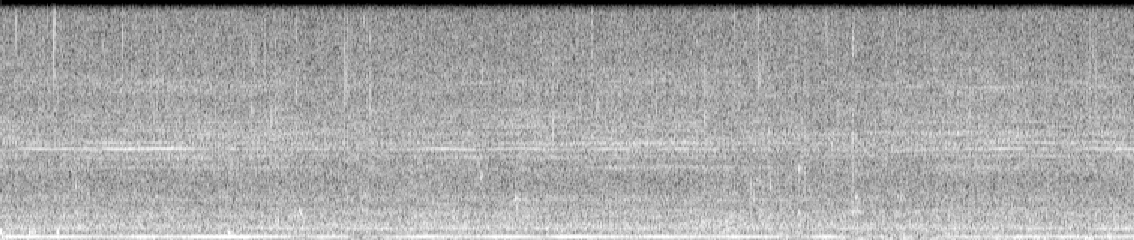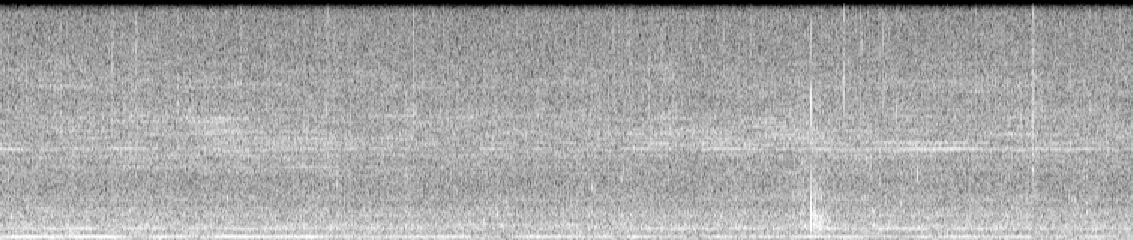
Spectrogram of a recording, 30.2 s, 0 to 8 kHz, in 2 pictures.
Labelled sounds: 5.7	6.0	vessel noise, 3.0 to 3.1 kHz

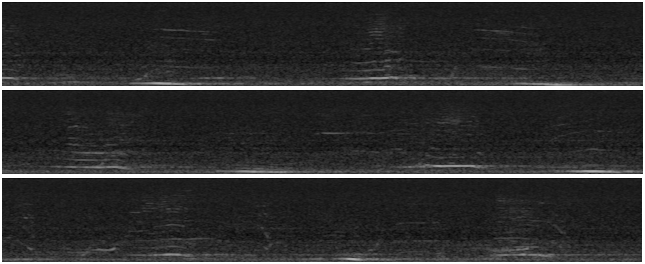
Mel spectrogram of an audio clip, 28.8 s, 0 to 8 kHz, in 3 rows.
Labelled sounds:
2.3	3.1	humpback whale, 2.6 to 3.0 kHz
5.2	5.8	humpback whale, 0.80 to 3.0 kHz
7.1	8.1	humpback whale, 2.6 to 3.2 kHz
10.6	11.2	humpback whale, 0.80 to 1.1 kHz
14.4	14.8	humpback whale, 1.5 to 1.7 kHz
15.4	16.4	humpback whale, 1.7 to 2.9 kHz
17.8	18.7	humpback whale, 0.80 to 1.5 kHz
21.3	22.3	humpback whale, 0.80 to 2.7 kHz
25.3	25.6	humpback whale, 1.5 to 1.6 kHz
26.6	26.9	humpback whale, 0.80 to 0.90 kHz

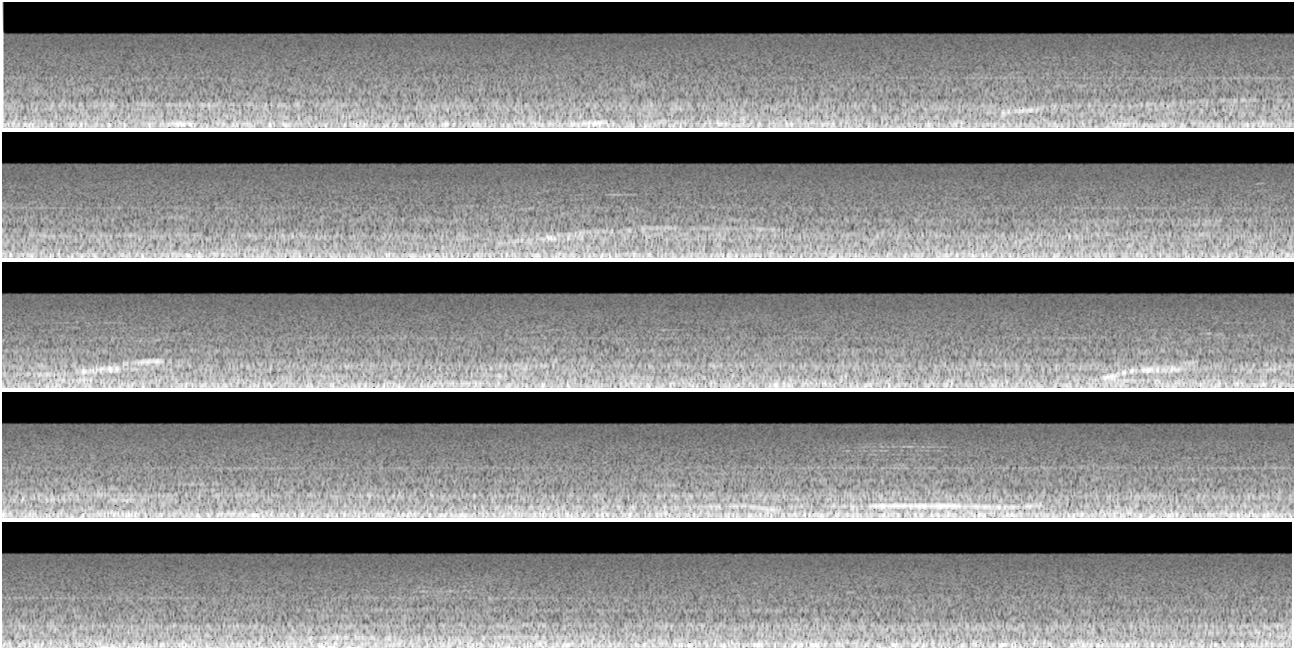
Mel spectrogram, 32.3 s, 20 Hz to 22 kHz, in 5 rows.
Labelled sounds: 9.3	9.9	humpback whale, 0.80 to 1.0 kHz
13.5	13.8	humpback whale, 0.80 to 0.93 kHz
23.7	24.1	humpback whale, 3.6 to 3.7 kHz

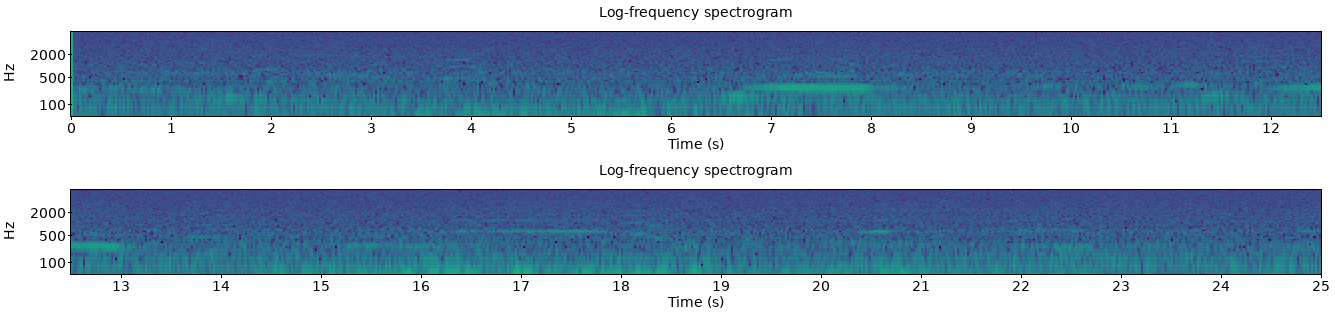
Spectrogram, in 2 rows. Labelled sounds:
3.7	4.0	humpback whale, 1.4 to 1.5 kHz

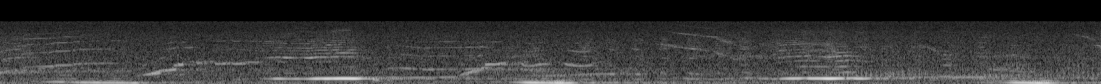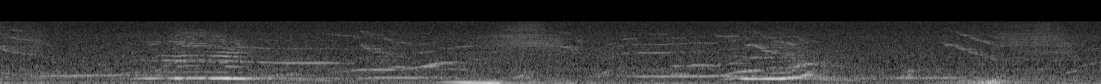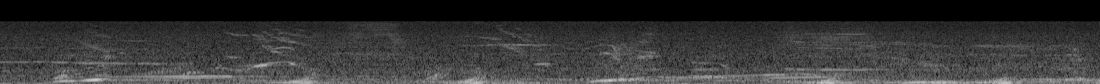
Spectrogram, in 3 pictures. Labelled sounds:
0.2	1.1	humpback whale, 0.80 to 3.4 kHz
1.9	5.9	humpback whale, 0.80 to 2.9 kHz
6.6	7.4	humpback whale, 1.8 to 4.5 kHz
7.8	8.6	humpback whale, 0.80 to 2.7 kHz
9.2	9.5	humpback whale, 1.7 to 2.2 kHz
10.9	11.5	humpback whale, 1.5 to 3.5 kHz
12.4	15.6	humpback whale, 0.80 to 3.9 kHz
16.3	16.5	humpback whale, 2.6 to 2.9 kHz
17.3	19.3	humpback whale, 0.80 to 4.2 kHz
20.4	22.3	humpback whale, 0.83 to 2.8 kHz
22.8	23.5	humpback whale, 0.83 to 3.0 kHz
24.3	25.1	humpback whale, 0.80 to 4.4 kHz
26.6	27.5	humpback whale, 1.9 to 3.7 kHz
28.4	28.6	humpback whale, 1.2 to 1.9 kHz
30.1	32.1	humpback whale, 0.83 to 4.3 kHz

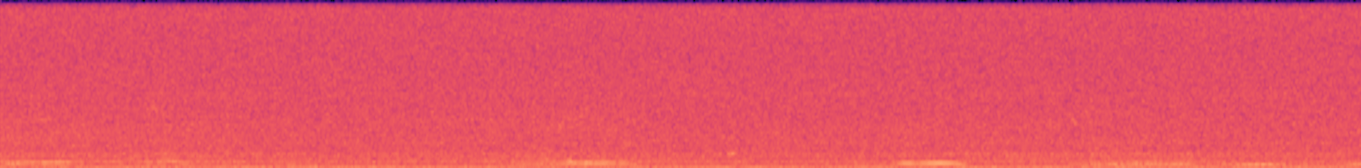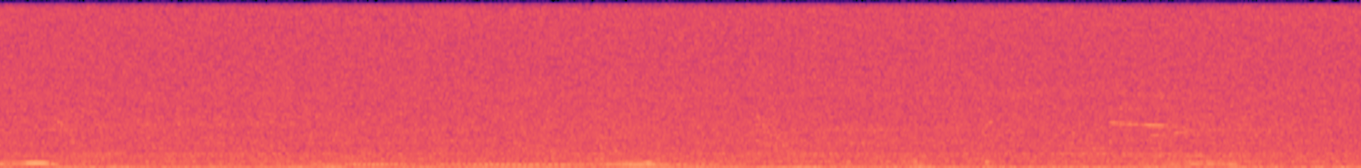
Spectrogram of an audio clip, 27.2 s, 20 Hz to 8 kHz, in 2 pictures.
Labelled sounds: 24.7	25.3	humpback whale, 1.9 to 2.2 kHz

